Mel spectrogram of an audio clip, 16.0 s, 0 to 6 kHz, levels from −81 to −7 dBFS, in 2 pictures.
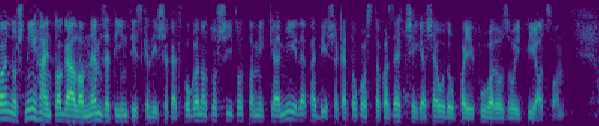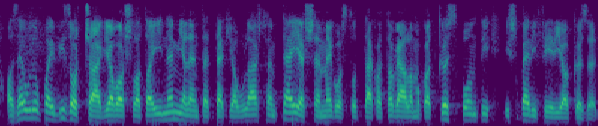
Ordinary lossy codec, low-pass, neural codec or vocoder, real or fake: none; 5.4 kHz; none; real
